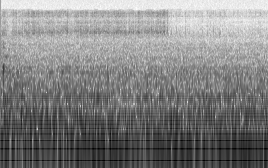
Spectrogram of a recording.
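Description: Quiet room tone with a steady low hum and faint hiss.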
